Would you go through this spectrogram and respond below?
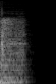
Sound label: SWUSH; Spectrasonics; Metamorphosis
